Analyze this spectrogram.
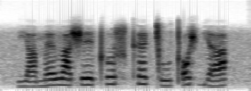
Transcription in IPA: j a˩˧ m ɛ˥ v a˧ ʃ e˥˧ tʰ ɤ˥ ɬ kʰ ɛ˥˧ ǀ u˩˧ tʼ ɔ˧ ʃ bʲ a˩˧

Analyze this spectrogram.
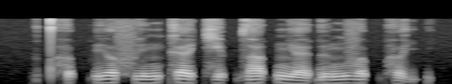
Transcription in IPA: t̪ʰ ə˨˩ p̚ ʔ i˧ ə̯ f i˨˦ ŋ k ɛ˧ t͡ɕ e˨˩ p̚ z a˦˥ t̚ ɲ ɛ˨˩ ɗ ɨ˨˦ ŋ v ə˦˥ p̚ h ə̰˧˨ j ʔ

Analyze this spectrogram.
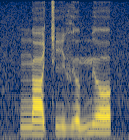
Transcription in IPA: ŋ a c i vʲ ʌ mʲ ʌ

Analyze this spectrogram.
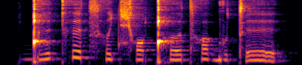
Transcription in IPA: ɡ͡ǃ e kʰ e t͡sʰ ə t͡ɕʰ ɔ ǃʰ ə tʰ ʌ ɡ u tʼ e

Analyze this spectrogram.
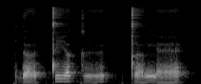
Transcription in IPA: ɗ əː˨˩ t̚ t̪ i˧ ə̯ k ɨ˨˩˦ | t̪ əː˨˩˦ ŋ ɛ˨˩˦

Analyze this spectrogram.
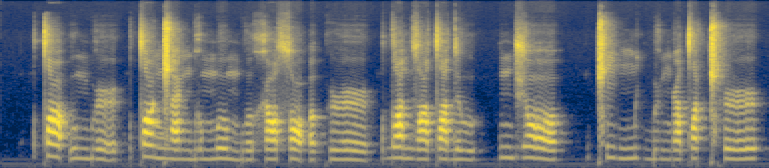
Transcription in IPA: tˤ e ʔ u m b ə˞ | tˤ i ŋ͡ǁ a ŋ ɡ o m o m b o x ə˞ sˤ o ʔ ɔ k ɹ ə˞ | dˤ u n z ɔ tˤ o d u | n d͡ʒ ɔ | ǁ i ŋ͡m i ɡ͡b ə˞ ŋ ɡ ɔ tˤ a ǁʰ ə˞

